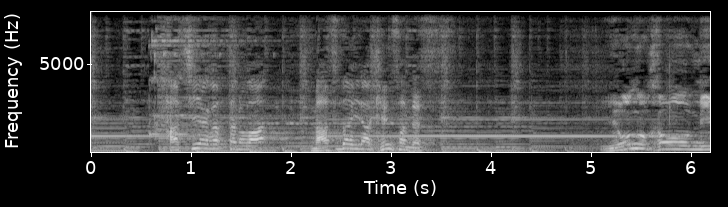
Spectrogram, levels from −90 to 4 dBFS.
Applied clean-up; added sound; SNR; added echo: none; Wind instrument, woodwind instrument; 10 dB; reverberation time 2.4 s.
